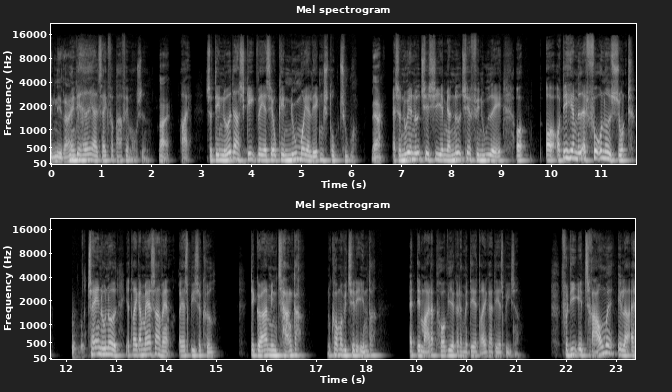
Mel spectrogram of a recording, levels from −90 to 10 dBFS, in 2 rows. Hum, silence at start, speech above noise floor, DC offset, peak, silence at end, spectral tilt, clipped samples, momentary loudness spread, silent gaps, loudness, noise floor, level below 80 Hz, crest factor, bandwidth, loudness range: none; 0 s; 44 dB; under 0.1%; -2 dBFS; 0 s; -6 dB/octave; under 0.1%; 14 LU; 18.71-18.87 s, 21.47-21.67 s; -18 LUFS; -61 dBFS; -68 dBFS; 16 dB; 15.5 kHz; 6 LU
